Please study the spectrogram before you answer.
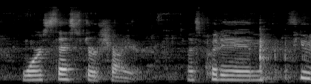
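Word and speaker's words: Worcestershire: put in some more sester Shire it's how you say it that's how it's spelled more sester Shire let's put in a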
